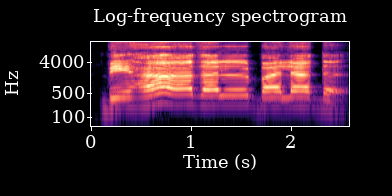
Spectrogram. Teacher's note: آیت کرنے کی صورت میں دال کو ساکن بنا کر پڑھیں گے۔ دال ساکن ہوگا تو یہاں پر قلقلہ بھی ہوگا۔ بِهَذَا الْبَلَدِ، اس طرح سے لاسٹ میں ہم قلقلہ کریں گے۔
